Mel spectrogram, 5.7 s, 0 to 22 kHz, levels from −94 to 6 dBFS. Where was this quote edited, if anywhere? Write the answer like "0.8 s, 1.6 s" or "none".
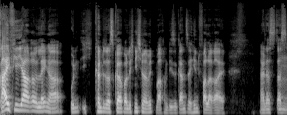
none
